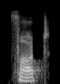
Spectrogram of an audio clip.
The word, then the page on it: phot: Indian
